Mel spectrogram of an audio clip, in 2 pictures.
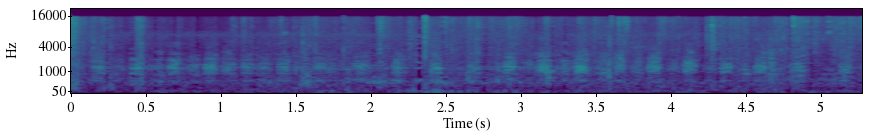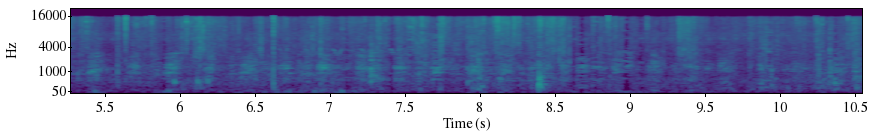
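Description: Dogs panting quickly and steadily close by, with scattered sharp crackles.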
